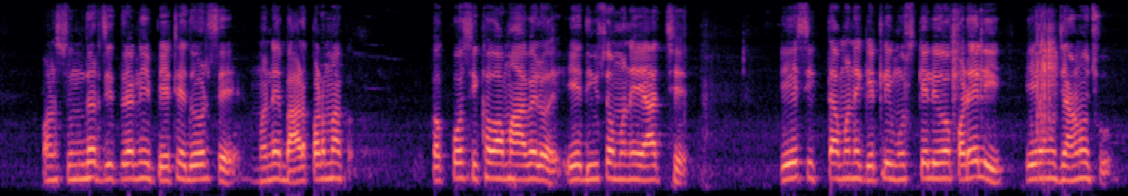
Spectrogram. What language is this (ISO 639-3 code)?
guj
